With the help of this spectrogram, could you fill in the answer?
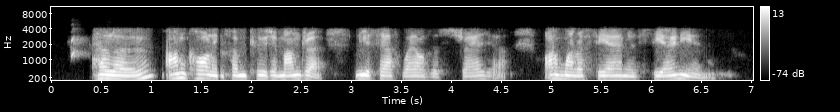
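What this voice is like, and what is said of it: Australian accent. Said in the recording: “Accent too. Oh my God, this is so sexy.”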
